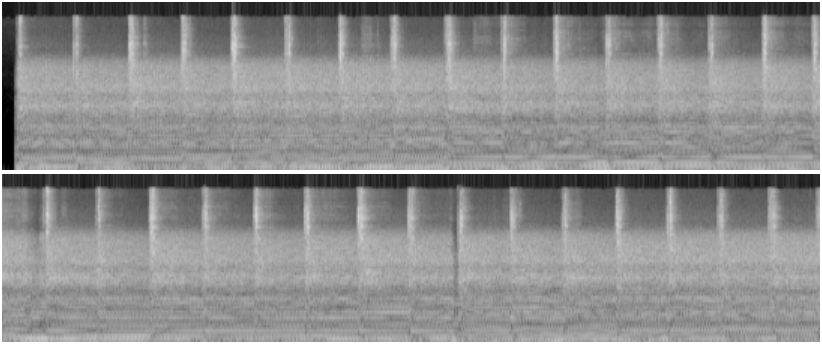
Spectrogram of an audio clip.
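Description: Loud electric guitar chords struck with even downstrokes in a steady rhythm, changing chord every few seconds, played alone without talk.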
